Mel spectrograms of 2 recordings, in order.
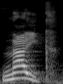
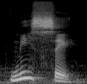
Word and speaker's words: Nike: se escribe nique nique la las personas lo pronuncian pensando que está en inglés y dicen Nike sin embargo fíjate que no es Nike es Nice se escribe Nike se pronuncia ni y Qué significa este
